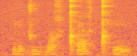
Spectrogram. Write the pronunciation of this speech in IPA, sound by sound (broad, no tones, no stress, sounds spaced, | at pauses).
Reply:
e ɡ l i ɠ ɑ χ ǃʼ æ̃ χ ǃʰ e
